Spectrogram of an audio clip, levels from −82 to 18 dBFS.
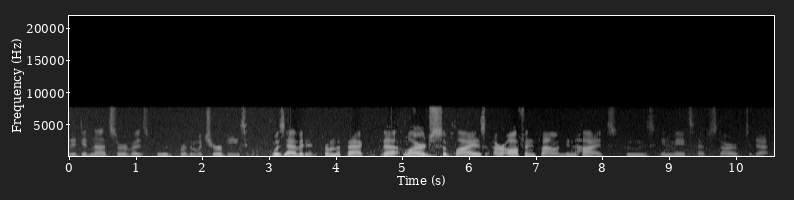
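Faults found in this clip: Overdone noise removal, whole clip: background pulled down and broken into twinkly specks. Noise suppressor set too aggressive, clamping individual frequency bands near its noise estimate and taking the quieter bits of the voice down with them.

Automatic gain falling, 3.02 to 8.03 s: level sinks about 7 dB, speech and background together. AGC decided the input ran hot or its background noise too strong, and eased its gain back gradually over those five seconds. The separate level shifts around 2 s and 7.5 s are just the talker moving.

Automatic gain rising, 3.35 to 3.72 s: brief swell of about 3 dB, voice and background lifting as one. Same AGC briefly reading the input as too quiet and nudging gain up, inside the longer downward drift.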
